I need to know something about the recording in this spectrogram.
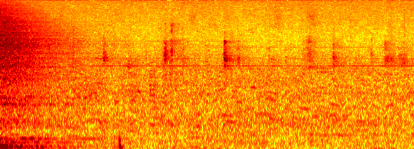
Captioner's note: crowd murmering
